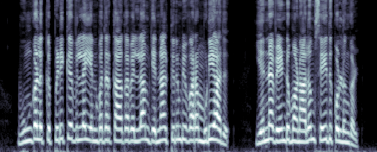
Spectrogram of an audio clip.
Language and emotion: Tamil, angry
